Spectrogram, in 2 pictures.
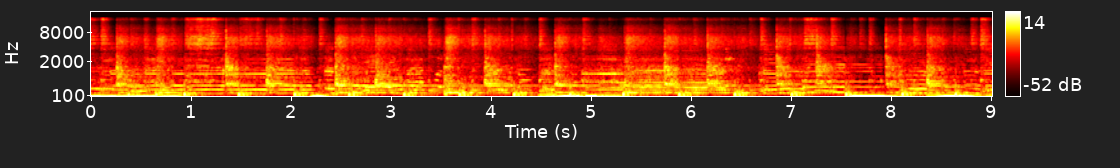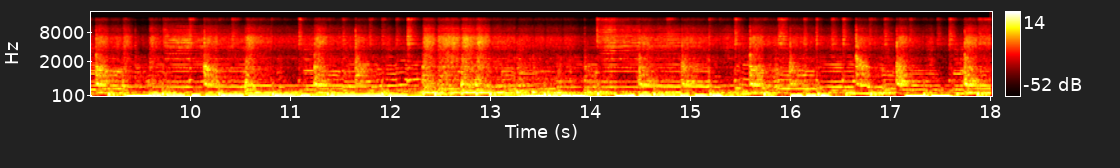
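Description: Instrumental band music led by a Yamaha drum kit played with sticks, keeping a steady beat of snare, bass drum and cymbal hits over a low bass line.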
